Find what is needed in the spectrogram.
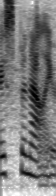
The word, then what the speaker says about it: Spinelli: Okay, well, this one, his name is Jerry Spinelli, right? – That's right.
